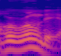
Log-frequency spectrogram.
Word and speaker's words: Burundi: no how do you say it again Oh Burundi okay so but for those African descended people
